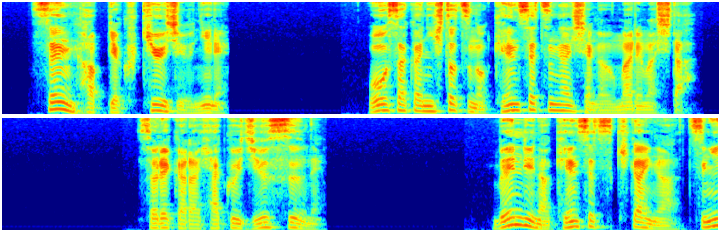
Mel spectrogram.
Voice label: 会社案内

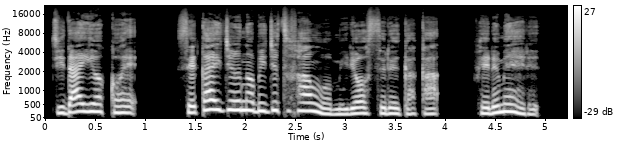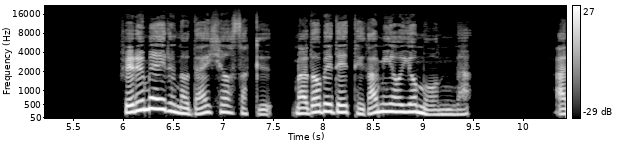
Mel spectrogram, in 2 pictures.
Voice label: 解説ナレ

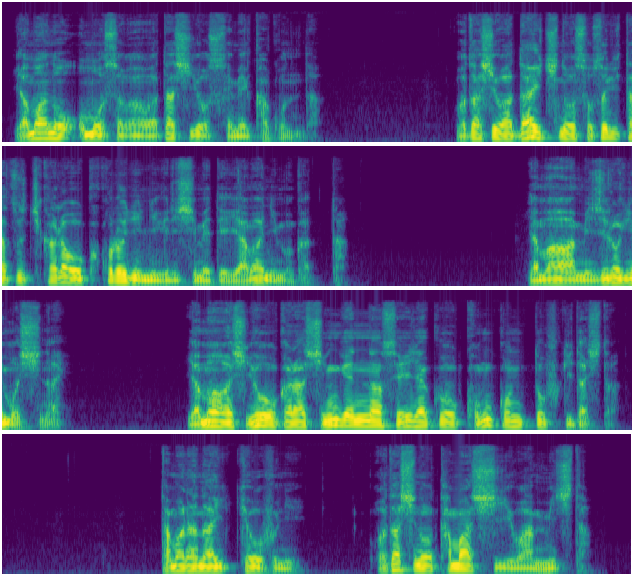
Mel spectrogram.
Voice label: 朗読

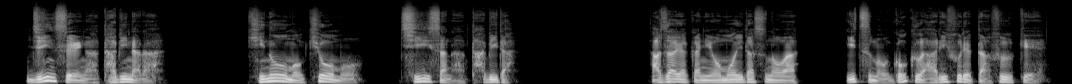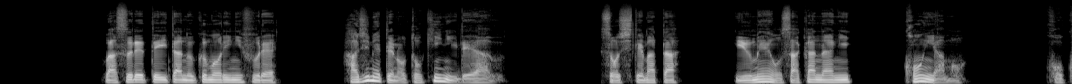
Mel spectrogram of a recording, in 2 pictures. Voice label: 語り調CM

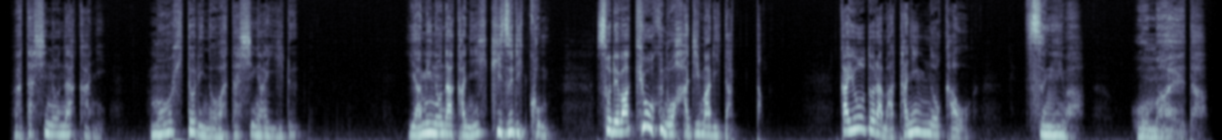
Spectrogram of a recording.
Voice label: ドラマ番宣

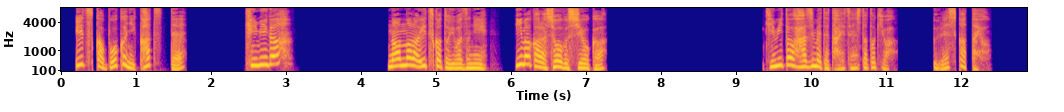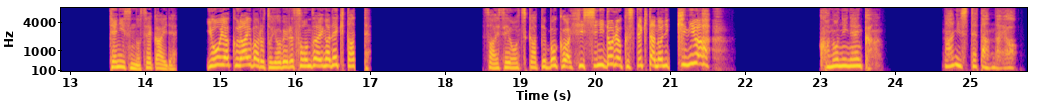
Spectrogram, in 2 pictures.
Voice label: 少年

